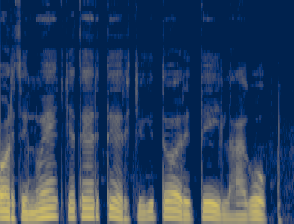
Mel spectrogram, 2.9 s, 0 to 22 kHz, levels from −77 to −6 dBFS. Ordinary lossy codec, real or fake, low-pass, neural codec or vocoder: none; real; none; none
